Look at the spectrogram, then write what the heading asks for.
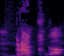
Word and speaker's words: groc: Groc. ¿Cómo? Groc.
